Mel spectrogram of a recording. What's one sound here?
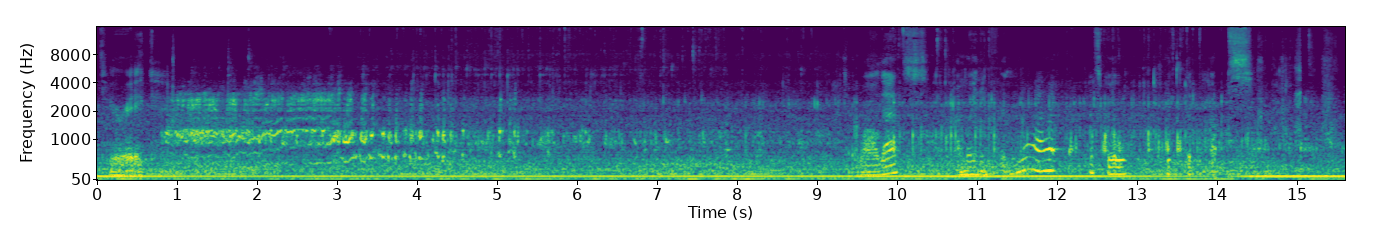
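A coffee machine hums steadily.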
